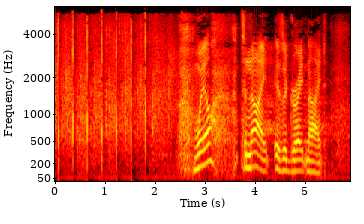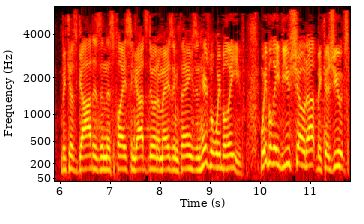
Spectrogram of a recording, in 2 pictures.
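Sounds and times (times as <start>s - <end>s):
audience clapping at an evening church celebration: 0.0s - 2.8s
speech: 2.5s - 11.7s.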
